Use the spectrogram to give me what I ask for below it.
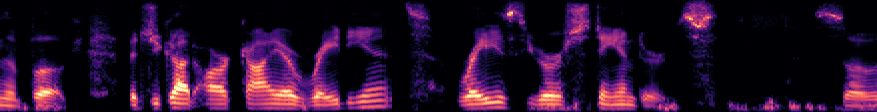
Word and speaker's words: Archaea: And yes, they are Archaea.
